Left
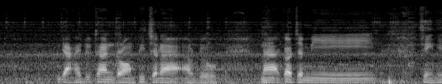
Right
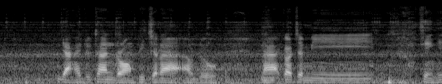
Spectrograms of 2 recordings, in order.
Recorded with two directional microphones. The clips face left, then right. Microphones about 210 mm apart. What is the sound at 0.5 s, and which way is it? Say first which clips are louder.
Speech: left 1 dB; 10° left (ahead or behind).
